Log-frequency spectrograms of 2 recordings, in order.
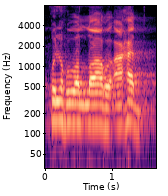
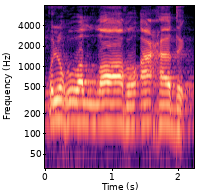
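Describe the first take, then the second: First: The final consonant stops flat without echo. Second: The final consonant ends with a ringing echo. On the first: The speaker calls it wrong. "അല്ലാതെ എങ്ങനെ ആകരുത്" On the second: The speaker calls it right. "അഹദ് അങ്ങനെ തന്നെ കേൾക്കണം"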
